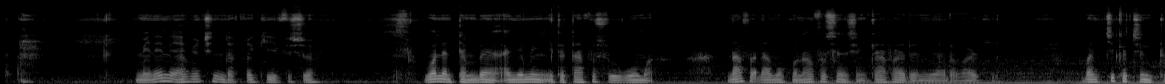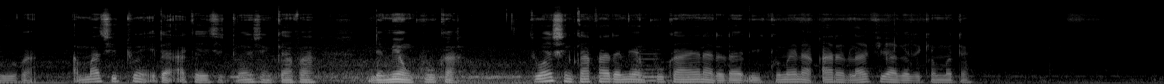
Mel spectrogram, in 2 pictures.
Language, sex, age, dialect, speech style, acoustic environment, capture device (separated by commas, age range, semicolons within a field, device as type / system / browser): Hausa, male, 25-34, Nigeria - Nigerian Standard, happy; focused, silence, mobile / Linux / Chrome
